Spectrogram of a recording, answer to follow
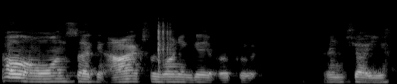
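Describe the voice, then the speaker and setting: The recording is dull and lo-fi. A man talks casually at a middle pitch, rambling and hesitating as he thinks aloud. His delivery is unscripted and conversational. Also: brisk, fairly bright tone, slight background noise. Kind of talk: casual chat. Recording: dull lo-fi sound.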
